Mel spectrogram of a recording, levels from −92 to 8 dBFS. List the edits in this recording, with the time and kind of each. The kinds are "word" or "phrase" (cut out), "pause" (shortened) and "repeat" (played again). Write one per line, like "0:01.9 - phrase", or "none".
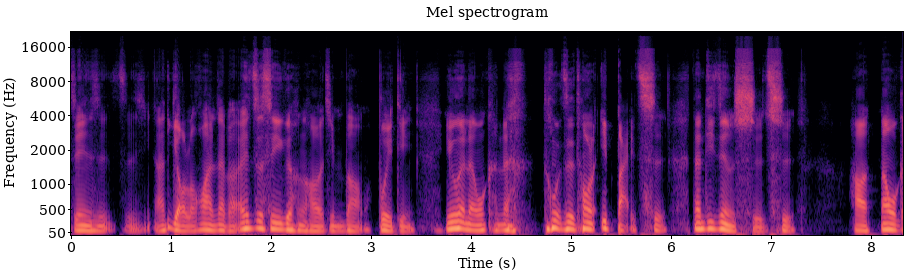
0:01.0 - phrase
0:03.0 - pause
